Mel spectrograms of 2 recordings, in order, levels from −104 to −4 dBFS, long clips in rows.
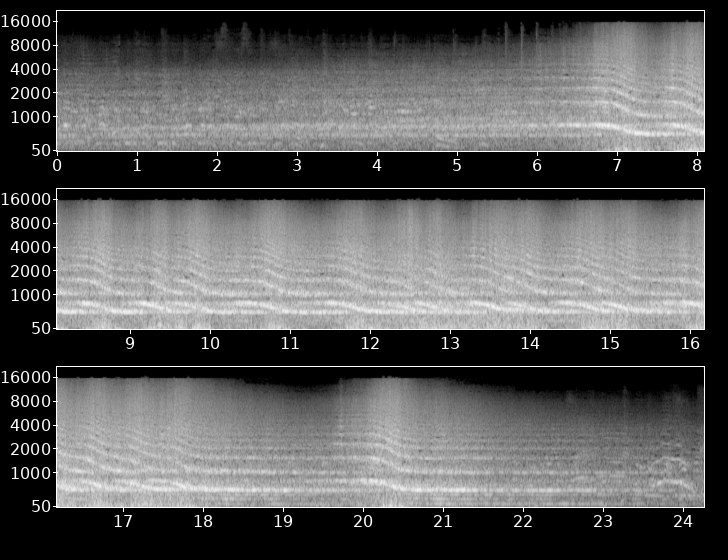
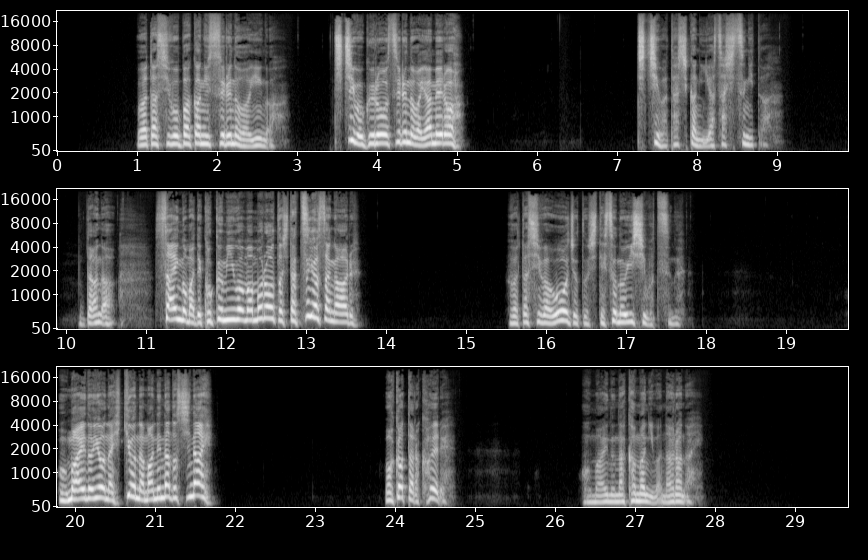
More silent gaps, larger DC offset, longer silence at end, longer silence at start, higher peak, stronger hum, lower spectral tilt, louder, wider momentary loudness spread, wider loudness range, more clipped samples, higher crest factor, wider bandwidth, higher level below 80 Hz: neither; neither; second, 0 s vs 1.95 s; second, 0 s vs 1 s; about the same, -2 dBFS vs 0 dBFS; neither; about the same, -3 dB/octave vs -3.5 dB/octave; first, -14 LUFS vs -17 LUFS; first, 20 LU vs 12 LU; first, 18 LU vs 8 LU; neither; second, 14 dB vs 20 dB; second, 16 kHz vs over 20 kHz; first, -32 dBFS vs -76 dBFS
